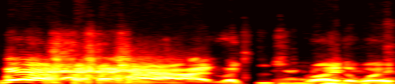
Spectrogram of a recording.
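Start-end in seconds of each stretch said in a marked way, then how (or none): 0.0-0.9 pirate voice yelling scream, pitched higher. Retelling riding away on a bumper boat: imitating screaming like a pirate. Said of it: "I started screaming like a pirate".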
